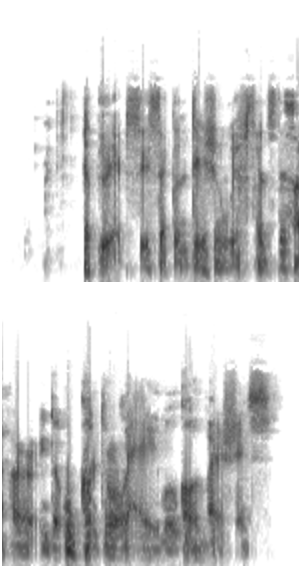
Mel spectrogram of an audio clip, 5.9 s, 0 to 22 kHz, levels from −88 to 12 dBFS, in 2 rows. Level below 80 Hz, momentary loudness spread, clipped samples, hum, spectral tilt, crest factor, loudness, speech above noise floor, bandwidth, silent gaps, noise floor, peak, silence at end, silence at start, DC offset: -58 dBFS; 4 LU; under 0.1%; none; -3.5 dB/octave; 18 dB; -17 LUFS; 33 dB; 9.2 kHz; none; -51 dBFS; 0 dBFS; 0.3 s; 0.45 s; under 0.1%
